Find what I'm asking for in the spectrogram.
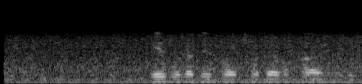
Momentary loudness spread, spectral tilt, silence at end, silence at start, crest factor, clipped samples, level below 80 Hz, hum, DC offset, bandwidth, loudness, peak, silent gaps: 16 LU; -9 dB/octave; 0 s; 0.05 s; 18 dB; under 0.1%; -60 dBFS; none; under 0.1%; 5.2 kHz; -27 LUFS; -10 dBFS; none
